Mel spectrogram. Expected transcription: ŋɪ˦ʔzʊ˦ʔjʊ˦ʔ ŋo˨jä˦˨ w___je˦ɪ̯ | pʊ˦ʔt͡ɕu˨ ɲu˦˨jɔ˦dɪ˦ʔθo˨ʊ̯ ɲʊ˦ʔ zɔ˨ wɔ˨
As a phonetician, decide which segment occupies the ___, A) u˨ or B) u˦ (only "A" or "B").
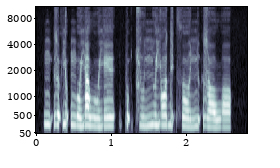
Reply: A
